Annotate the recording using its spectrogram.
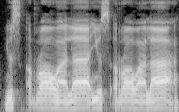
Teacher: Jadi kalau huruf ra memiliki tanda baca fathah, maka huruf ra dibaca tebal seperti itu. Sehingga pangkal lidah kita itu naik ke atas. Yusra wala, keangkat ke atas.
